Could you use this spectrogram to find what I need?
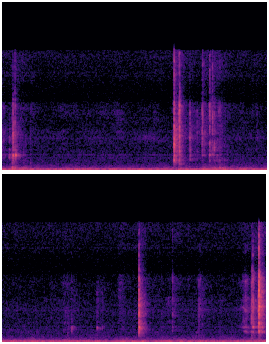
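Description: A knife scrapes and shaves a bar of soap in crisp little scratches.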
